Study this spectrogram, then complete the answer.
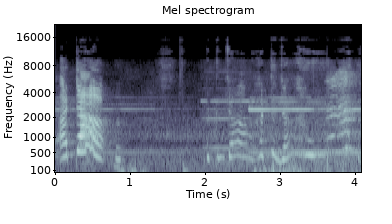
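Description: A young woman laughs softly close by.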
